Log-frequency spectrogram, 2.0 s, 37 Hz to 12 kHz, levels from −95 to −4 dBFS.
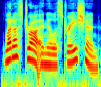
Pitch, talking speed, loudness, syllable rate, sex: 195 Hz, 150 wpm, -15 LUFS, 4.2 syllables/s, female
